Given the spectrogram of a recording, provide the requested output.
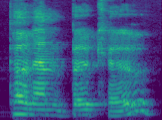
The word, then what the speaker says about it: Pernambuco: Perambo booco, that's how you pronounce it.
